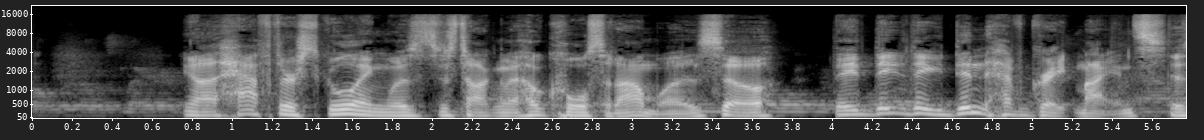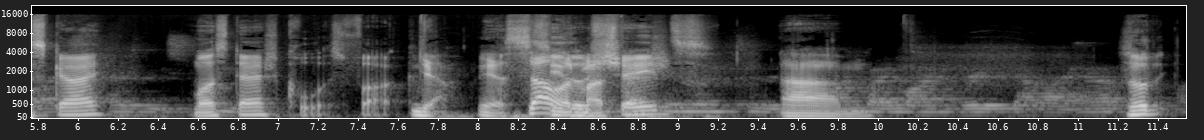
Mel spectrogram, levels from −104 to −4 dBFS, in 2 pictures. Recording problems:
voice in the background; faint; throughout; 25 dB below the speech

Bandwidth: 15.5 kHz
